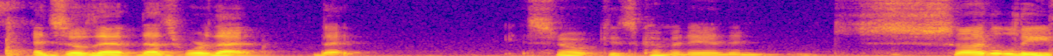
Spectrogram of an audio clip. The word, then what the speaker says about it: Snoke: Snoke. Snoke, yeah.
